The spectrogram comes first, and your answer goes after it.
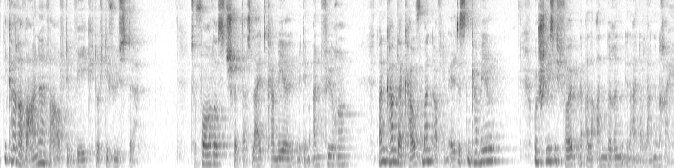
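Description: A man's voice: medium pitch, a little mellow. Man reading a storybook, echoey room. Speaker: narrator.

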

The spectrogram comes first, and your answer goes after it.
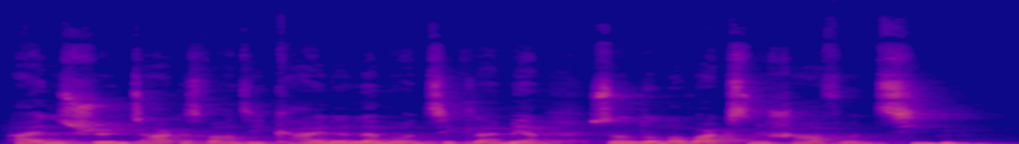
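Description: Male storyteller, gentle measured narration, echoey hall, long reverb. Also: medium pitch, creaky.

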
